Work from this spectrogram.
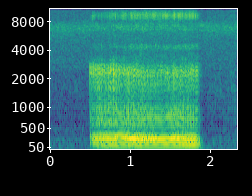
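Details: An English Bulldog sleeping and snoring, giving one low, droning, growly breath that lasts about one and a half seconds before a quiet pause.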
